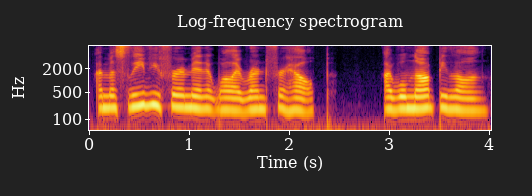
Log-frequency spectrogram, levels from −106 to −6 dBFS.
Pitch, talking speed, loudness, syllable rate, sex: 190 Hz, 240 wpm, -18 LUFS, 6.1 syllables/s, female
